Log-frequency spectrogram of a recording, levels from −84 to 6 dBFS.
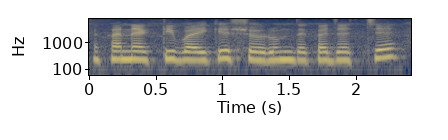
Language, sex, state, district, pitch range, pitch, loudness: Bengali, female, Assam, Hailakandi, 220-245 Hz, 230 Hz, -17 LUFS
